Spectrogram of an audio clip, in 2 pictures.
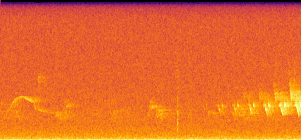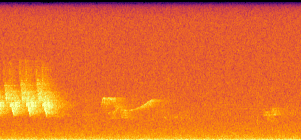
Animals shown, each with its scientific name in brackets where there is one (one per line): Eastern Wood-Pewee (Contopus virens)
Ovenbird (Seiurus aurocapilla)
Red-eyed Vireo (Vireo olivaceus)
